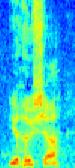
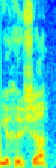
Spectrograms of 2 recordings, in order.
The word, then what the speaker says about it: Yahshua: This is the Mashiach's name, Yahshua. This is from left to right. The first three letters are pronounced as Yahu, and the last two letters are Shah.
